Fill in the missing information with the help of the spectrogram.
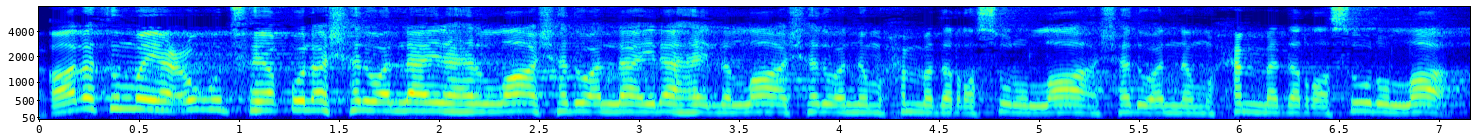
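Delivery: loud, high recitation of a narration; reading out text. A narrator's reading. Teacher reads Abu Mahdhura's hadith to students, loud formal reading.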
